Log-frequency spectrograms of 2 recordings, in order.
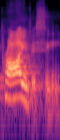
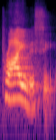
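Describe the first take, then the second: First: It is said with an American accent. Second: It is said with an American accent.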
